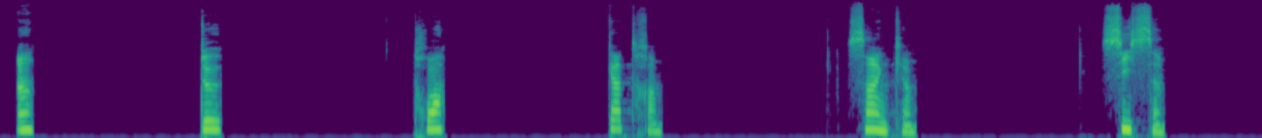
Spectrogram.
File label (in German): franzoesisch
